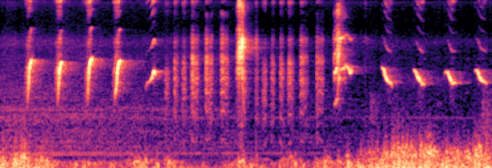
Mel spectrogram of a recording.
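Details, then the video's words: Long-tailed shrike singing to prompt other shrikes to answer: a few sharp downslurred notes, a burst of rapid clicking chatter, then a run of evenly spaced descending whistles, with low background rumble. "SUARA cendet gacor full isian pancingan cendet agar bunyi"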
